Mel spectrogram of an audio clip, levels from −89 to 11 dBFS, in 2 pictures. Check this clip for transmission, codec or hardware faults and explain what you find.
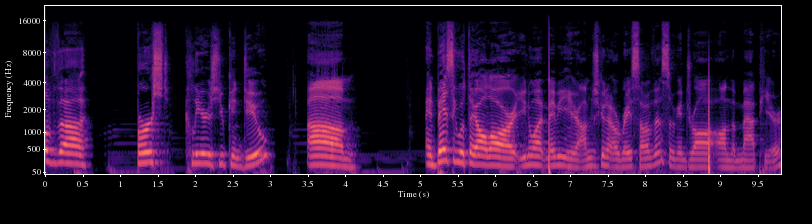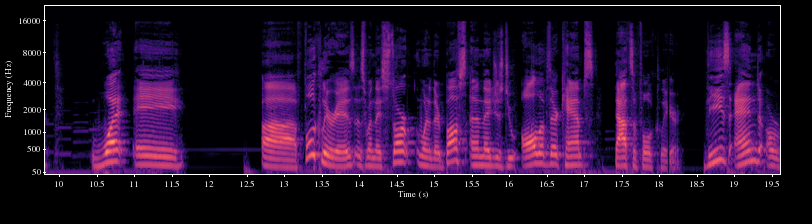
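There are two kinds of fault here: a pair of loud pops and three short dropouts to digital silence.

The loud pops land at 6.71 s and 8.84 s. Each is a single sharp pop, roughly 20 dB above the sound, which carries on underneath. A voltage spike is the likely cause, from a switch, static or a driver hiccup, shaped by the circuitry after it.

The blocks of digital silence hit at 11.00 s and 14.63 s (10 ms each) and from 18.10 to 18.13 s (25 ms). Samples get swapped for zeros, typically when the output buffer isn't filled in time. The hard edges turn the short ones into ticks, and the longest into a brief hole.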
